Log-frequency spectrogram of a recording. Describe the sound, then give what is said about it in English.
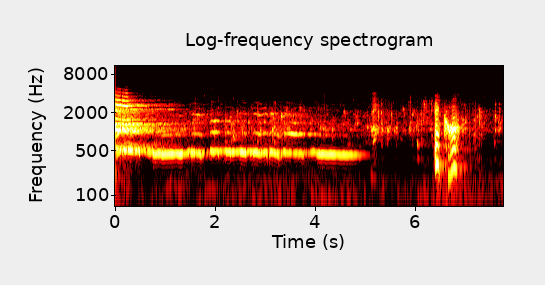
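Water dripping in a sewer: a sustained, hollow humming tone fades out, then a couple of resonant drips land with bright, ringing plinks near the end. “Water. Water again.”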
